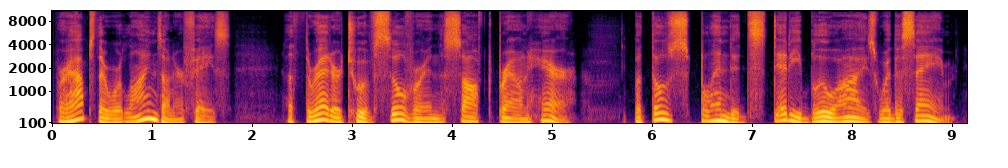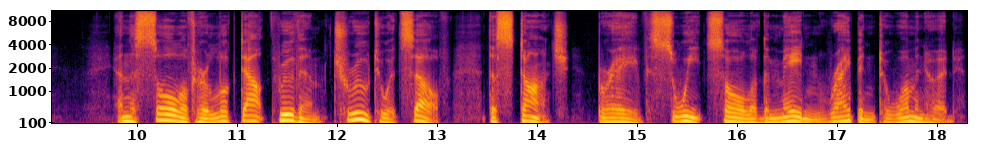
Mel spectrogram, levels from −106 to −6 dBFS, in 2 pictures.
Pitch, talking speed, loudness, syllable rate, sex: 125 Hz, 165 wpm, -21 LUFS, 4.3 syllables/s, male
